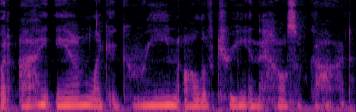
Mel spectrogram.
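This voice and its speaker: A woman speaks in a soft-spoken manner. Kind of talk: soft-spoken Bible reading for sleep. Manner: soft-spoken, relaxing.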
